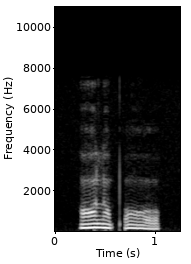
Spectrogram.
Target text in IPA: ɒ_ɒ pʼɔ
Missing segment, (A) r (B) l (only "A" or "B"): B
